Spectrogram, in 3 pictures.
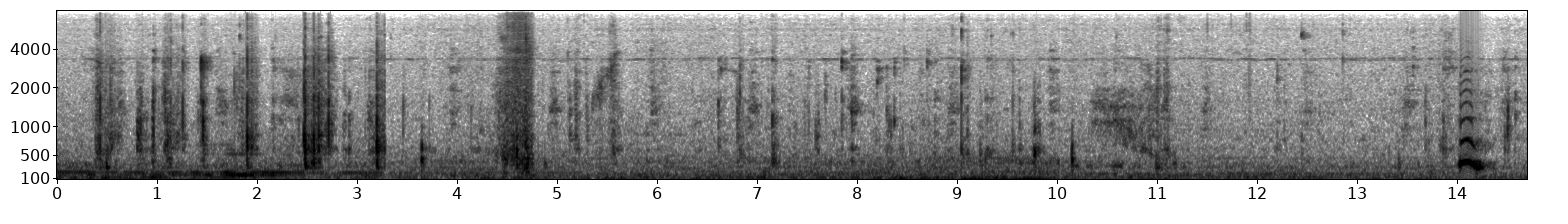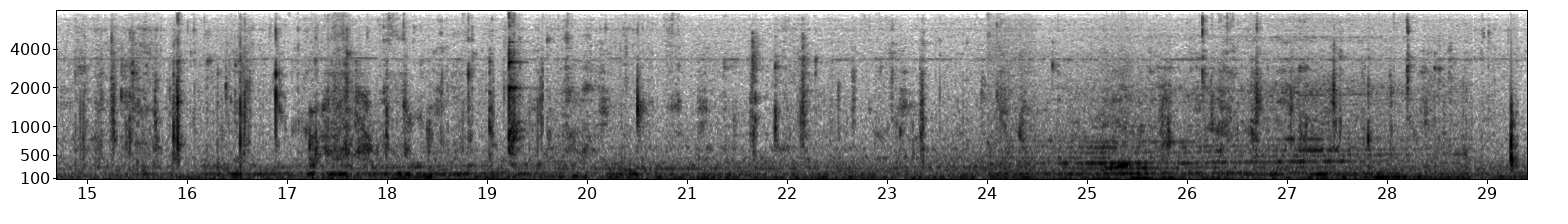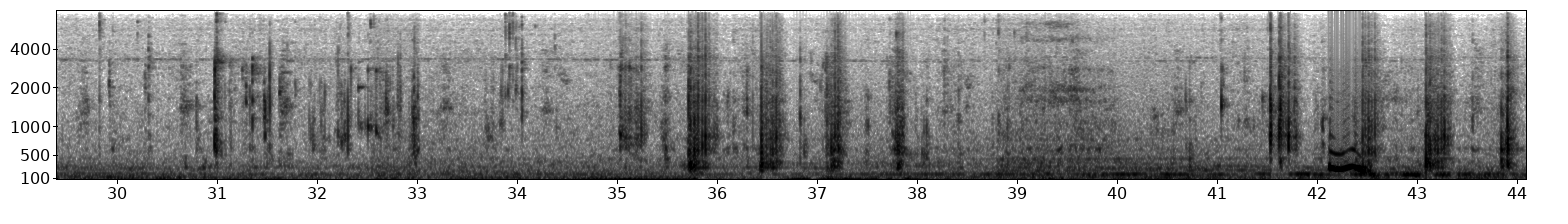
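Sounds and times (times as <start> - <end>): wet chewing sounds: 0.0 - 44.0
low hum: 5.1 - 31.6.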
